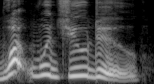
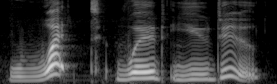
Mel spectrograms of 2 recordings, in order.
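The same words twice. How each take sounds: First: Said in the usual way. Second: Drawn-out, softer asking; slow, hushed repeat. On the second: Shown as a demonstration. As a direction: let it hang slowly. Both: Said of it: "can you imagine".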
